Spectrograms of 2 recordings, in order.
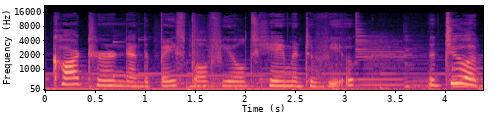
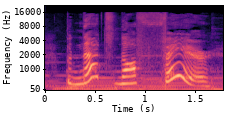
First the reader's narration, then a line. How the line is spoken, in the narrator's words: Anna cried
